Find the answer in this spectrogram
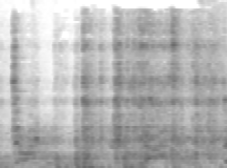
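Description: Film soundtrack of a frantic painting scene: a dense, continuous clatter of scrapes and knocks as paint is slapped and smeared across a large canvas.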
